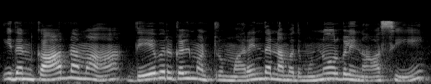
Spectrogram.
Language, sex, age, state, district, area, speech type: Tamil, female, 30-45, Tamil Nadu, Chennai, urban, spontaneous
